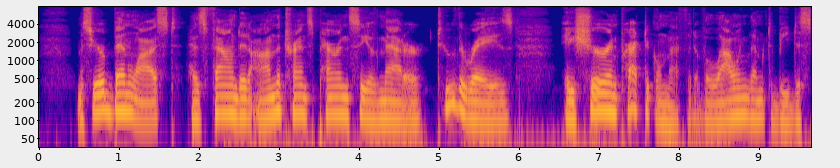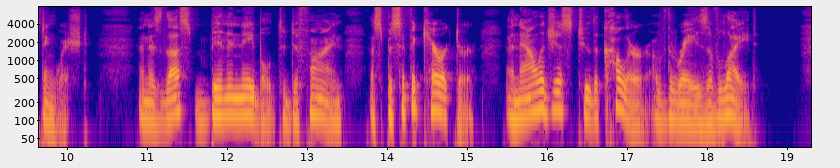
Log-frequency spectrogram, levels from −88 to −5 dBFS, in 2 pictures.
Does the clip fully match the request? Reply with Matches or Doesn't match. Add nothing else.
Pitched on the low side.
Matches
